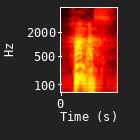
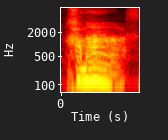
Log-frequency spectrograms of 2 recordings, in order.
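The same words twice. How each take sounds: First: Hamas with the weight on HAM; short, unstressed final syllable in Hamas; first-syllable stress. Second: Hamas with the weight on MAS; long, stressed final syllable in Hamas; second-syllable stress. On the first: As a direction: say Hamas as HAH-muss, higher start. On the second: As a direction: say Hamas as huh-MAHS. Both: Shown as a demonstration. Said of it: "stressing the first syllable with all foreign words".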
